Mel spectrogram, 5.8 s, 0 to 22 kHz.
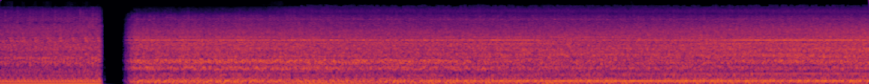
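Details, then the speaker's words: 1993 Honda Civic EG hatchback at idle after Skunk2 Alpha radiator and Spal electric fan install, heat on full while bleeding coolant; fan kicks on at 196°F, strong even rush of air, no rattle or whine; normal cooling fan operation. "this thing is blowing some air i love it moving down there i mean it's really pushing some air"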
